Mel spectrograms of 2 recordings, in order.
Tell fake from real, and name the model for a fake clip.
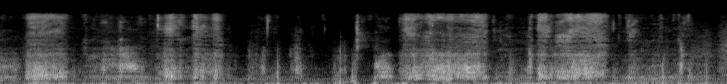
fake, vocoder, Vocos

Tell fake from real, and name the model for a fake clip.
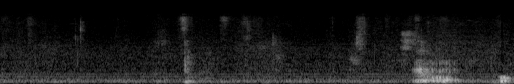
real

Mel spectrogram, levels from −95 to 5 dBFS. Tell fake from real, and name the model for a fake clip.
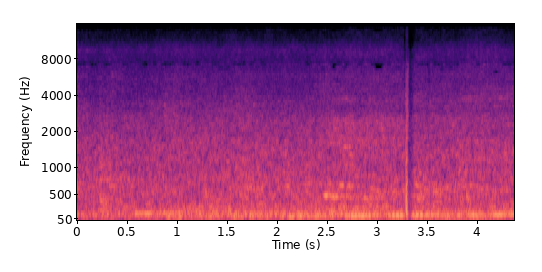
real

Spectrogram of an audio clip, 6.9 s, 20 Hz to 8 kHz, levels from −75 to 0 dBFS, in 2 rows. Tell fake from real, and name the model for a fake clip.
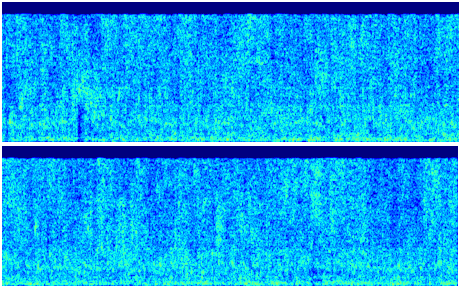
fake, codec, HILCodec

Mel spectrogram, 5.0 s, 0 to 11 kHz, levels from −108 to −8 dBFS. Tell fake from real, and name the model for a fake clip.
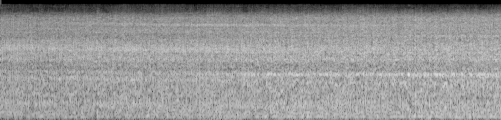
fake, vocoder, Vocos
